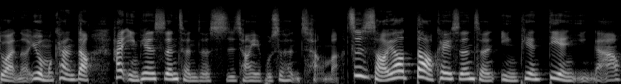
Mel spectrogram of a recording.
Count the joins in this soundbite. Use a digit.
1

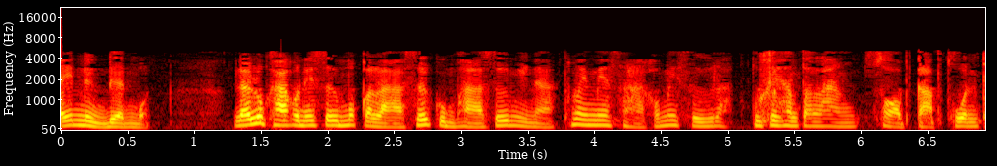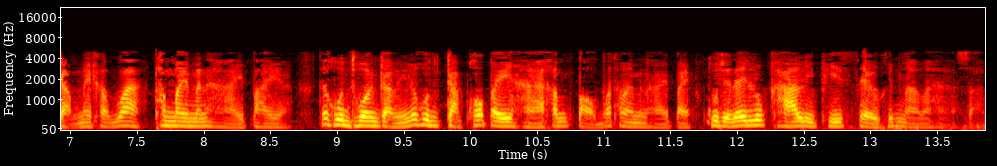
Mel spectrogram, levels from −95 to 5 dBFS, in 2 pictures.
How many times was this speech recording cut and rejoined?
5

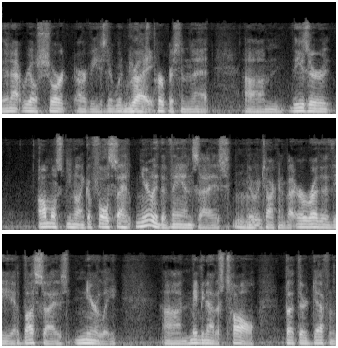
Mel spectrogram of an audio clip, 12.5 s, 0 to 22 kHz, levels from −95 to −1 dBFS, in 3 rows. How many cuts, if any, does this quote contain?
2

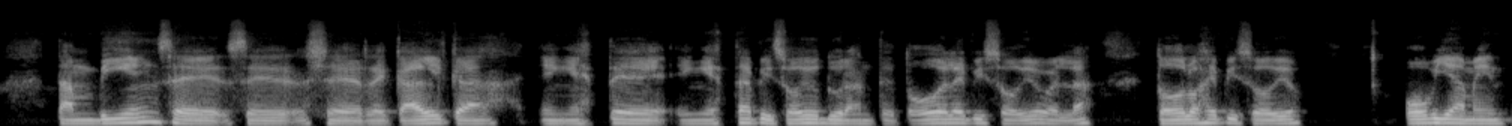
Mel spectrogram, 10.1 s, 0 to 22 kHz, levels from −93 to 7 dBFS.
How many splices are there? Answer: 0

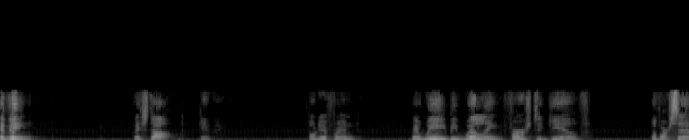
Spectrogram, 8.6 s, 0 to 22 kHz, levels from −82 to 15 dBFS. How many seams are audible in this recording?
0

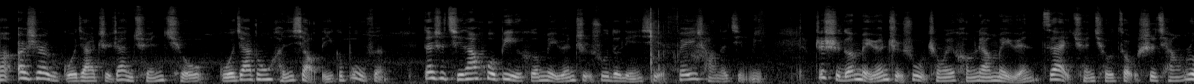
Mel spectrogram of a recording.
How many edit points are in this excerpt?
2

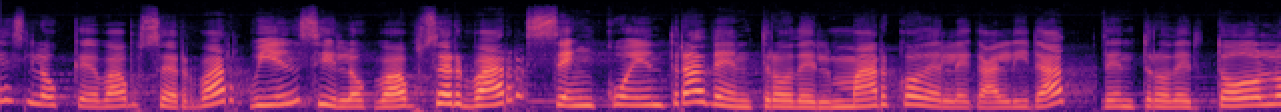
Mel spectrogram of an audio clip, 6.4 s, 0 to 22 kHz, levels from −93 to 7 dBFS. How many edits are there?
4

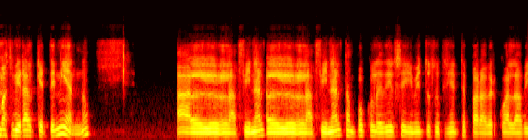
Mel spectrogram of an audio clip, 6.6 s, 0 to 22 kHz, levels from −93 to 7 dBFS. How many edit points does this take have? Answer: 1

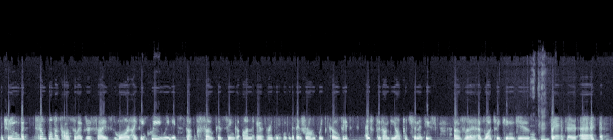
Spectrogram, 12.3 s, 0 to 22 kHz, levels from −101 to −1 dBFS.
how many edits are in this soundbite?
1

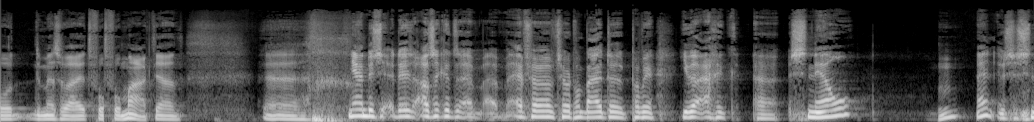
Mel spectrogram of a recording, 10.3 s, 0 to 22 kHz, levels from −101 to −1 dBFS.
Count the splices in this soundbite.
2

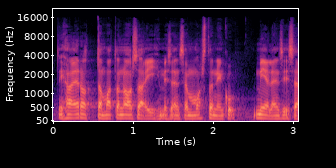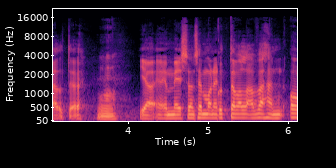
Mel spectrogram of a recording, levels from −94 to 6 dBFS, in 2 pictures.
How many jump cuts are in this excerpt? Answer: 1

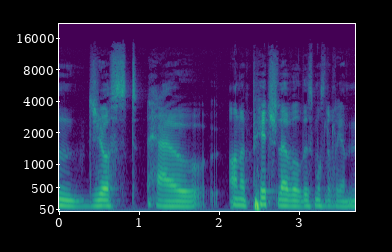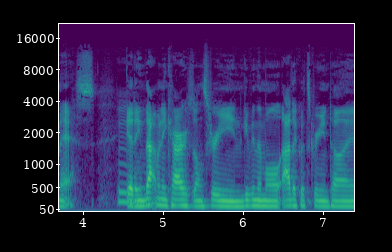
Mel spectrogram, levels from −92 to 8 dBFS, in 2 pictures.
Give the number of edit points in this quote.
0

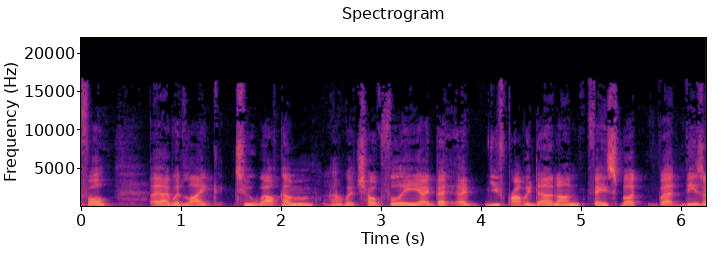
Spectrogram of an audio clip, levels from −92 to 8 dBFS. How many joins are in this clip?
1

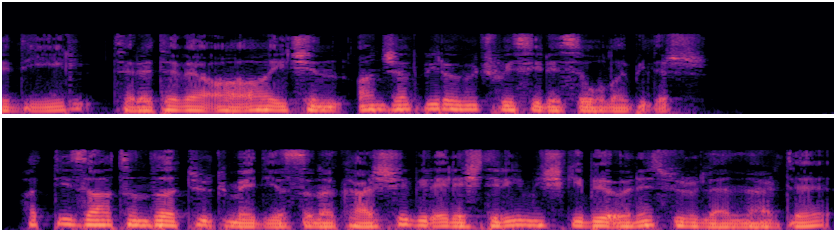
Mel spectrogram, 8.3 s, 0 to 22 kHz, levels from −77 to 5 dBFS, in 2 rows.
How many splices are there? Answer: 0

